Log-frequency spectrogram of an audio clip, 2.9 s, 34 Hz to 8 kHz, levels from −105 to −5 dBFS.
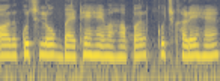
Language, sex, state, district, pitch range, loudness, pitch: Hindi, female, Chhattisgarh, Raipur, 185-205 Hz, -15 LUFS, 190 Hz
